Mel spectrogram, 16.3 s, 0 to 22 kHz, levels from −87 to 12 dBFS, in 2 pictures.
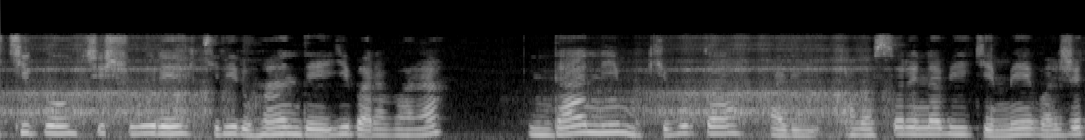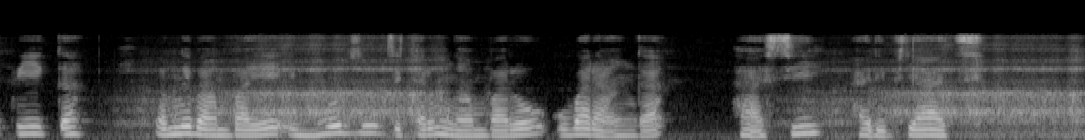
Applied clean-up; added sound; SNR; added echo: none; Breathing; 14 dB; none.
